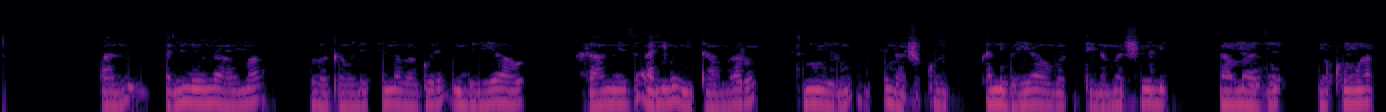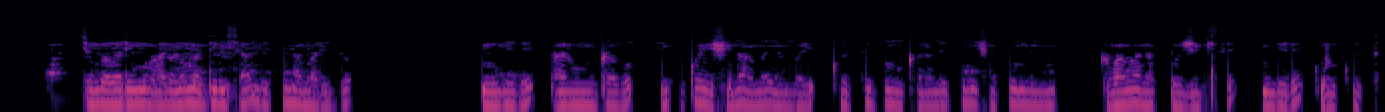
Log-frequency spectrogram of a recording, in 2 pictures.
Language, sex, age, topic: Kinyarwanda, male, 18-24, government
